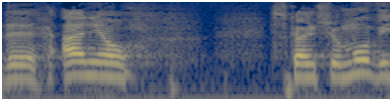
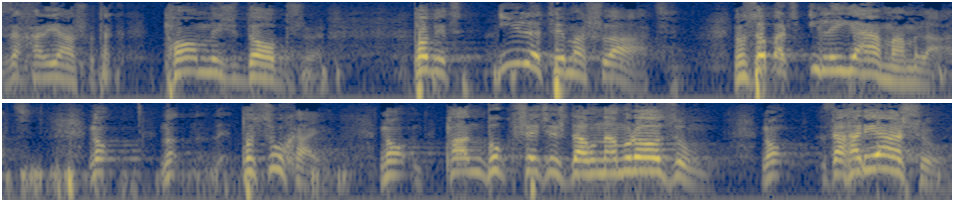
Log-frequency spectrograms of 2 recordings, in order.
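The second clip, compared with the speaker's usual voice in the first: lightly raised, louder persuading voice; voice of common sense; 5 semitones higher, 5 dB louder than usual. Retold or imitated. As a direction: talk him out of it with reason. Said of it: "teraz zdrowy rozsądek". (lekko podniesiony głos zdrowego rozsądku)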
